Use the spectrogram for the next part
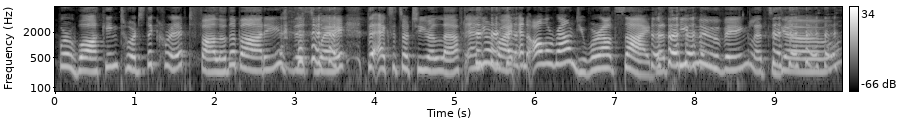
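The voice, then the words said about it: Imitates another person's voice, flight attendant. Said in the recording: “my number one impression ... That is a very good, I thought that you were Marsha Cross ... as a flight attendant”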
